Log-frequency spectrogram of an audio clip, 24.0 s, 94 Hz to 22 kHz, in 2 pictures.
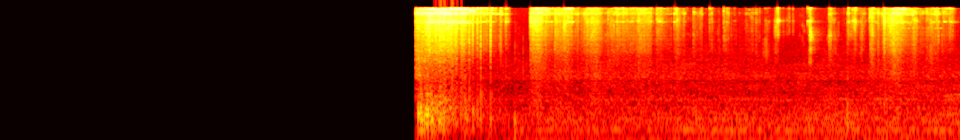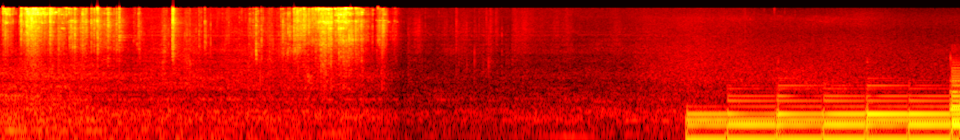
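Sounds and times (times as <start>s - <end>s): coins clinking and jingling: 5.2s - 17.0s.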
